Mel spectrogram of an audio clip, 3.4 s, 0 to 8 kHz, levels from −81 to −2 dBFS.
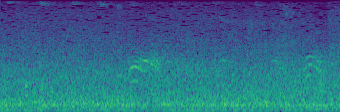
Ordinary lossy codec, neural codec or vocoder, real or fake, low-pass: none; none; real; none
